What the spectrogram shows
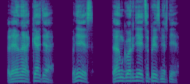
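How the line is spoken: Shouting. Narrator (Russian): выкрикнул Гаус

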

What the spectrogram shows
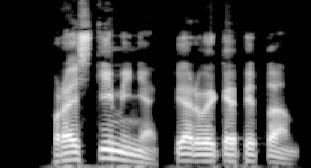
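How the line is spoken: Plain. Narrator (Russian): ответил он

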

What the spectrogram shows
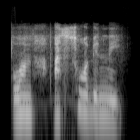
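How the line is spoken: Hoarse tender whisper. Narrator (Russian): охрипшим от нежности голосом прошептал Рауль

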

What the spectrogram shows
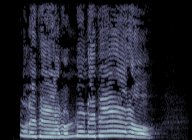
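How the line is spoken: Shout, cellarer. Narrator (Italian): gridò il cellario, come se quella difesa avesse ancora qualche efficacia

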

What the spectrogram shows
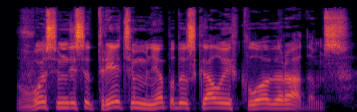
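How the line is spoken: Plain. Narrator (Russian): ответил Джеймс

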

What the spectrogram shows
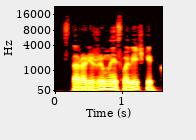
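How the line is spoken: Snorting. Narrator (Russian): хмыкнул тот

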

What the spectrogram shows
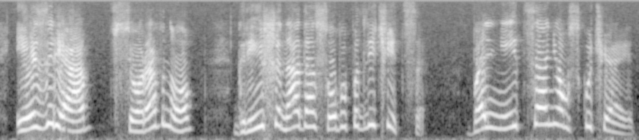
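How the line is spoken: Pleased laughing. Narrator (Russian): засмеялся Коля База, довольный шумным разговором

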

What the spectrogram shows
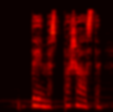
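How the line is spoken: Timid. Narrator (Russian): робко начала

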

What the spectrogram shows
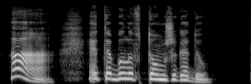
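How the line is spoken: Triumphant exclamation. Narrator (Russian): торжествующе воскликнула

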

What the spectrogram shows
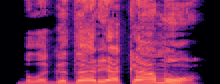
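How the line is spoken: Grumbling. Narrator (Russian): проворчал Строгов

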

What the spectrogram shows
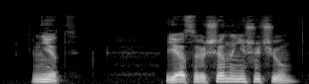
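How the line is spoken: Serious, calm officer. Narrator (Russian): все так же серьезно и спокойно ответил офицер

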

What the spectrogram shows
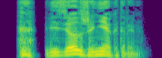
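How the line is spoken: Pleased snort. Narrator (Russian): довольно хмыкнул Михаил

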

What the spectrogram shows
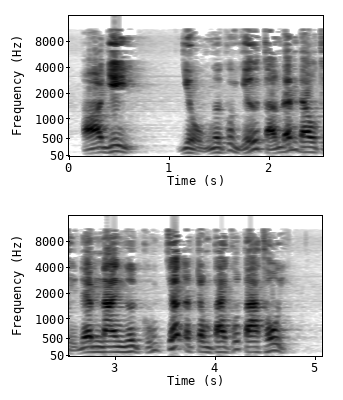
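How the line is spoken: Shout over thunder. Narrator (Vietnamese): tiếng của Liễu Như Yên cũng quát lên

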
